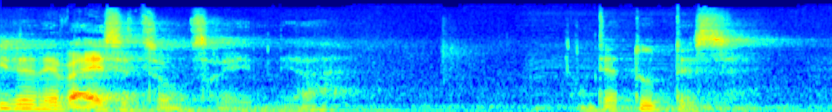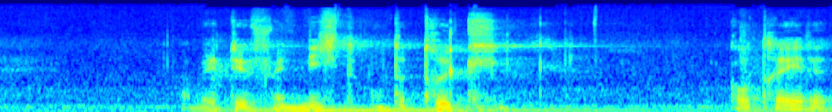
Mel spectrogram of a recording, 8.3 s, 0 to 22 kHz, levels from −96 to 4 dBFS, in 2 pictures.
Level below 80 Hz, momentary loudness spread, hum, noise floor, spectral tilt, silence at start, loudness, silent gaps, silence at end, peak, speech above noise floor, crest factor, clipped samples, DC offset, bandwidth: -60 dBFS; 26 LU; none; -54 dBFS; -3 dB/octave; 0 s; -28 LUFS; none; 0 s; -4 dBFS; 25 dB; 28 dB; under 0.1%; under 0.1%; 18 kHz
